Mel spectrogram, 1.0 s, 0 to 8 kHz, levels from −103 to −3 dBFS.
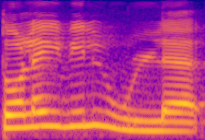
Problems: none marked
